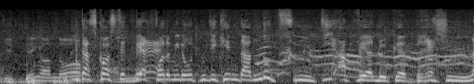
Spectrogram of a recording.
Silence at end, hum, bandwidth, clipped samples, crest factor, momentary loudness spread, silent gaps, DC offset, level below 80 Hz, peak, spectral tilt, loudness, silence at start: 0 s; none; 14 kHz; under 0.1%; 14 dB; 3 LU; none; under 0.1%; -44 dBFS; -6 dBFS; -4.5 dB/octave; -21 LUFS; 0 s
